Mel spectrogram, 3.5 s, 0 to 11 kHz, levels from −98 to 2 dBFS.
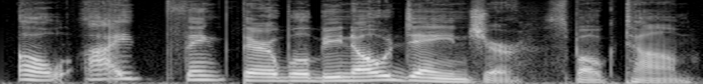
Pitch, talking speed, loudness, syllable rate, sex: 130 Hz, 170 wpm, -17 LUFS, 4.2 syllables/s, male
